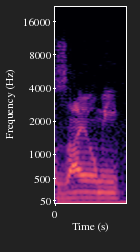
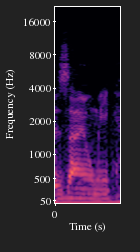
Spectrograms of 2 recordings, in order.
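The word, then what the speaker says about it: Xiaomi: say a XI but I think it's I don't know there's a different way bunch of different ways to pronounce the company's name and also the wrom way but I'm going to just call it zomi uh I think that's how it should be uh pronounced uh based on its spelling um also my UI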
